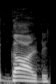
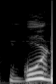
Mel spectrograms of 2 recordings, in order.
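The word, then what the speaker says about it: guard: ए आर डी तो जी का ग यू यहां पे साइलेंट होगा तो ए का उच्चारण आ के रूप में डी का ड ए है तो रेफ लगा देंगे गार्ड जी यू ए आर डी को गार्ड गुड नहीं पढ़ेंगे फिर देखिए यहां पे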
